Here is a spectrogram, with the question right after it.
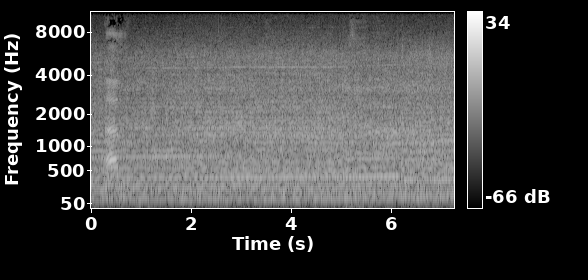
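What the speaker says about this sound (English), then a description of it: "Let's listen to the engine." Race car in the Rolex 24 at Daytona sports car race, a steady droning engine note with sustained harmonics, held at a constant pitch, with a brief louder burst near the start.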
